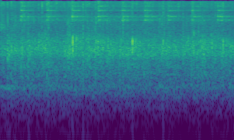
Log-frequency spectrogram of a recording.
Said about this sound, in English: so, these men and women that God is using, I think we need to clap our hands to the Lord Jesus.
